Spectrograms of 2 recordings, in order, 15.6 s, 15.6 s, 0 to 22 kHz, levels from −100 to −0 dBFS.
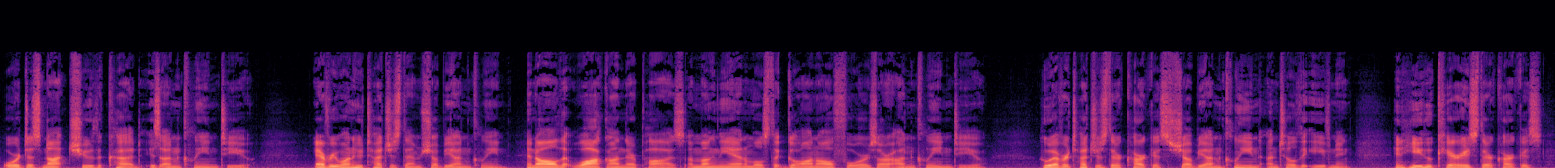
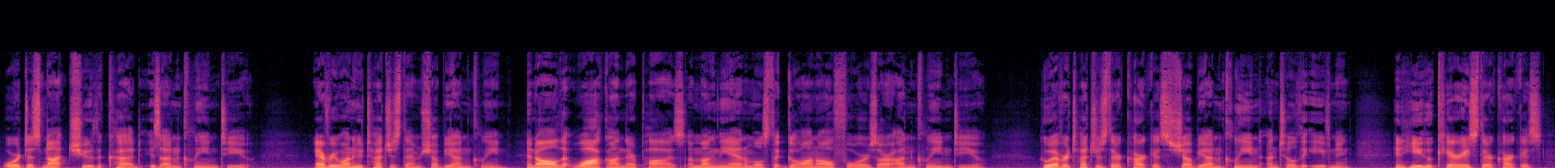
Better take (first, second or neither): neither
